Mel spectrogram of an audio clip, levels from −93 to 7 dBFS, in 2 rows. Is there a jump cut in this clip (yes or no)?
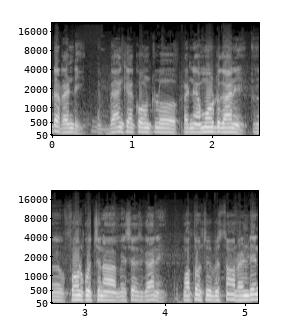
yes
